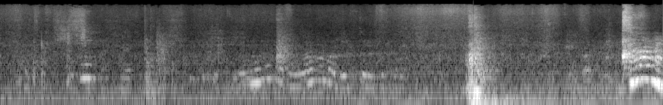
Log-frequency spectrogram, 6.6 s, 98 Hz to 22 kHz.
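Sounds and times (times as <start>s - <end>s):
steady low rumble of the train carriage: 3.3s - 6.2s
train door opening with mechanical thump and rush: 4.6s - 5.6s.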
